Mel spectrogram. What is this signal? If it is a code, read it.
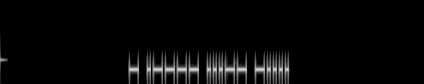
Morse code, heard as a keyed tone, about 39 wpm, 700 Hz. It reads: T136
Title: Numbers - Contest Style - 4-Digit 40wpm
